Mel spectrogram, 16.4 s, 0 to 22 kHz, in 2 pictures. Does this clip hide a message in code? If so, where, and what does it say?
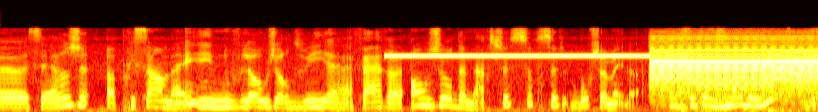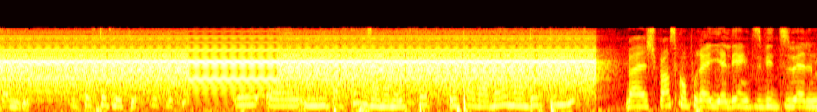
Yes: Commodore tape loading (standard loader) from 3.8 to 14.1 s, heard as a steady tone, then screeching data.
